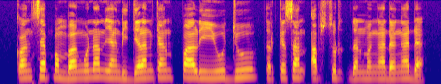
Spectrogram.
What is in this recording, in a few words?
news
